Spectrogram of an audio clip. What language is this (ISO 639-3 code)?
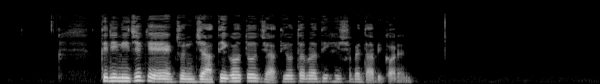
ben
